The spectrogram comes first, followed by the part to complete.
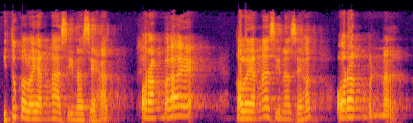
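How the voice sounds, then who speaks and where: A woman preacher delivering a sermon in a colloquial, animated way and acting out examples. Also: high-pitched, measured pace, creaky.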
